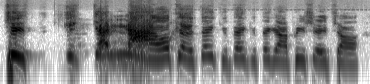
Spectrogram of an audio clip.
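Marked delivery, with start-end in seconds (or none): 0.1-1.7 African accent. Shown as a demonstration. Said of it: "with your African accent".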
